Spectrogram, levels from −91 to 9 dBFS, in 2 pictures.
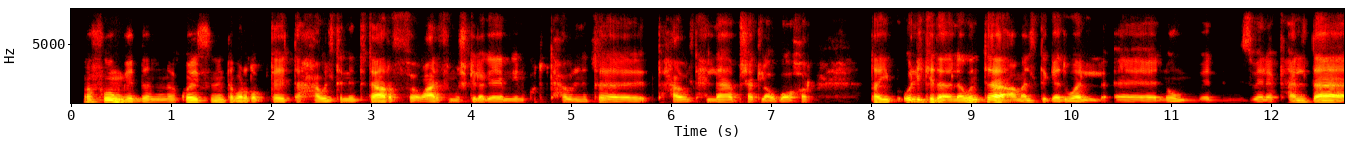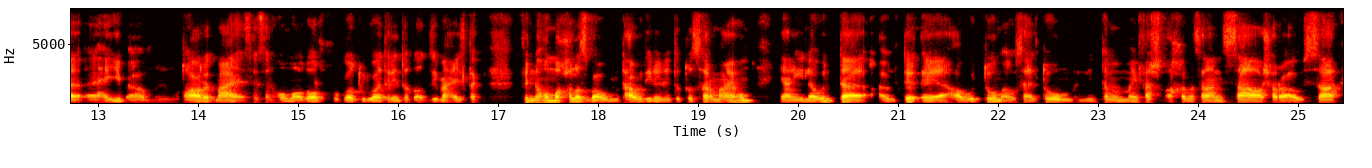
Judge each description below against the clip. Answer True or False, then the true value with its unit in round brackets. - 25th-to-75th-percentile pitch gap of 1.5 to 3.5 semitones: True (2.6 semitones)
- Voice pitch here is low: True (100 Hz)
